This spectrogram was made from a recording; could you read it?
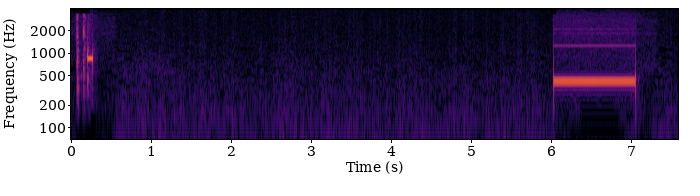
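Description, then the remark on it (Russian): Touch-tone dialing of an extension number on a phone call to the company Megarex: a brief beep at the start, several seconds of quiet line hiss, then one steady, fairly loud dual-pitched keypad tone held for about a second. “Наберите добавочный номер в тональном режиме или дождитесь ответа.”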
